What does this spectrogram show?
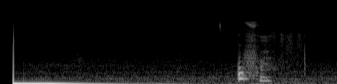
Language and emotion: Russian, neutral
